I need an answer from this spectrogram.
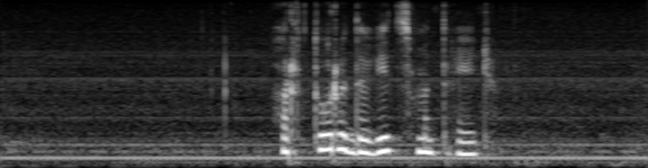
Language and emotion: Russian, neutral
